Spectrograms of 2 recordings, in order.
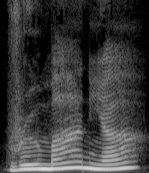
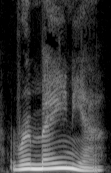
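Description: First: The second syllable is a flat 'ma' sound. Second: The second syllable is a stressed, drawn-out 'may'. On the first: The speaker calls it wrong. "루마니아 아니고" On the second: The speaker calls it right. "may 이렇게 끌고 가줘야 된다라는 겁니다. 이음절 강세예요"

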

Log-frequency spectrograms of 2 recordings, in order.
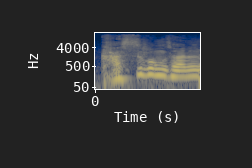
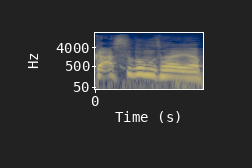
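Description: First: The first consonant is soft and plain. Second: The first consonant is tense and forceful. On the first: It sounds too weak to catch fire. "가스공사는 왠지 불이 좀 안 날 것 같고" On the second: It sounds strong enough to catch fire. "가스공사해야 불이 좀 날 것 같고"

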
